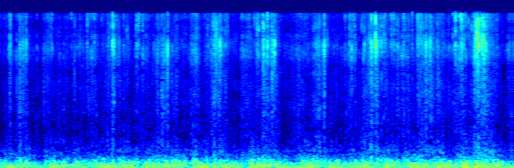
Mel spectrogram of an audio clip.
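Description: Long nails on both hands scratch rapidly across a woven straw or raffia purse. The result is a steady, dense scratching texture with bright crackly bursts over a strong low rumble.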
